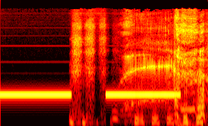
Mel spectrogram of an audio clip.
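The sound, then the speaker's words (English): A steady pure electronic beep tone from an exam recording, marking the break between sections, sounds alone for about a second, then returns as a longer beep while people talk over it. “Beeps that break up the section.”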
